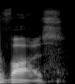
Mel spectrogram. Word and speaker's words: vase: for French people maybe I feel like French people say vas sophisticated maybe maybe it's not French maybe it's just the right way to say it but I say vase vase Americans that's a vase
